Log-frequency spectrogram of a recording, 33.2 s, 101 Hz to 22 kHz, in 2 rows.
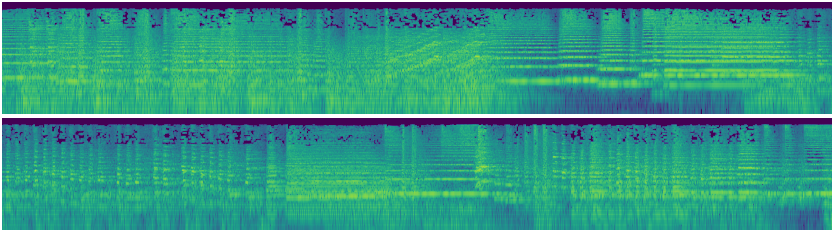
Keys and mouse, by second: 0.4 x, 2.3 l, 2.8 shift+d, 3.2 g, 9.4 middle click, 10.0 Tab, 10.2-11.7 middle drag, 12.3 shift+middle click, 12.7 middle click, 13.4 3, 13.8 Tab, 14.9 3, 15.5 middle click, 16.7 shift+click, 17.1 middle click, 18.0-19.2 drag, 19.5 middle click, 20.1 middle click, 20.8 e, 21.6 s, 22.5 g, 23.7 middle click, 25.4 middle click, 26.7 g, 28.6 middle click, 30.0 middle click, 31.5 middle click, 31.6 1, 32.3 middle click.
